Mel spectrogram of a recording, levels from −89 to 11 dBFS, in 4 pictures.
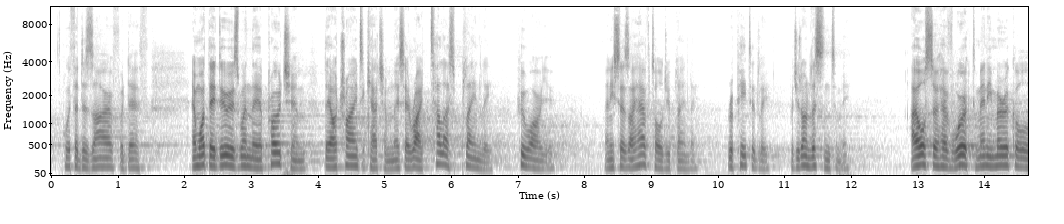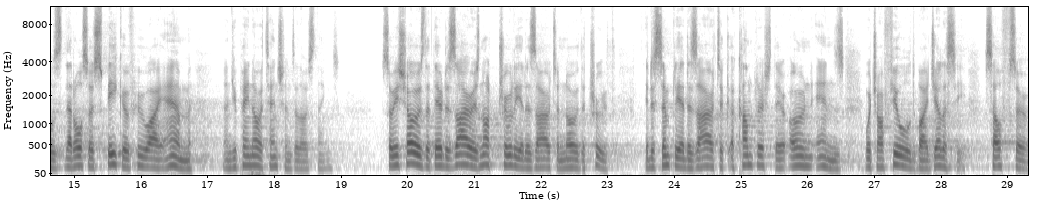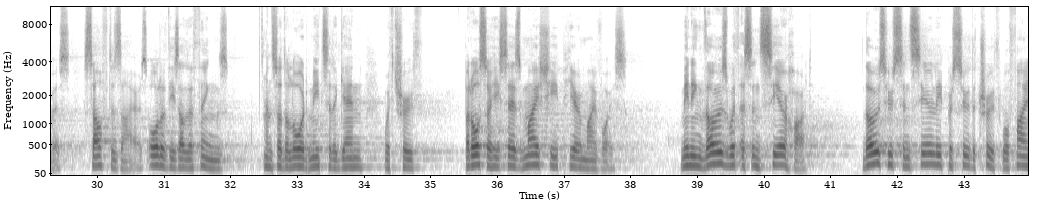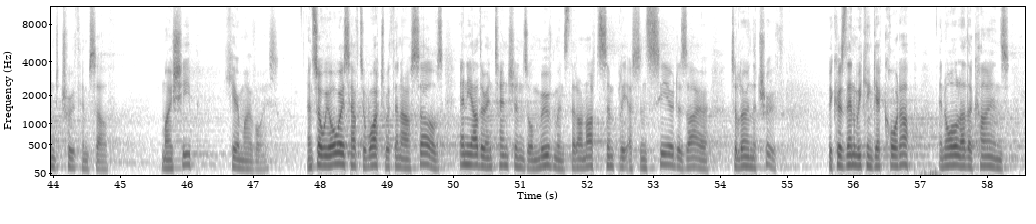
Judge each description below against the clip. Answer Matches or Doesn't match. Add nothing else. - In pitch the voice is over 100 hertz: Matches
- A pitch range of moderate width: Matches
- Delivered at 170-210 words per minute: Matches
